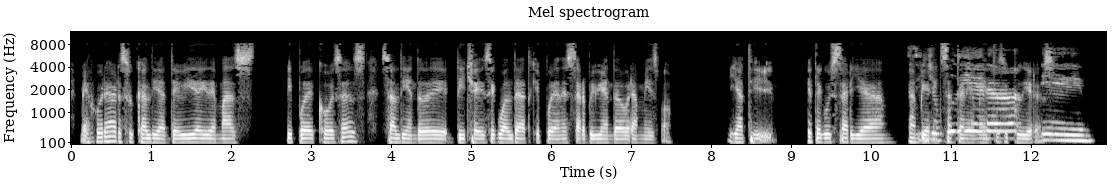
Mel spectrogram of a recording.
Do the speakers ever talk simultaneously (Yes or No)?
Yes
